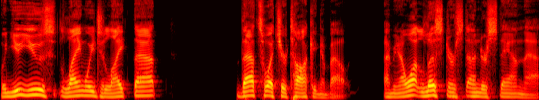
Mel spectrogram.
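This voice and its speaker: Someone with an American accent talks at a moderate pace with ordinary pitch variation. The sound is dry and close with no echo, on a very clean recording with a silent background. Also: man, medium pitch for a man. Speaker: podcast host. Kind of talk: casual interview.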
